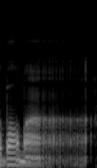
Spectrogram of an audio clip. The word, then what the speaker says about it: bomber: So we don't pronounce R's at the end of words because that's redundant. We don't need to do that.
